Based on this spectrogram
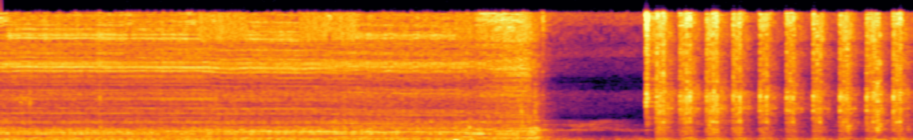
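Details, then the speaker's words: DeLonghi Magnifica (older style) after service, with flow meter, generator and water pump previously replaced; the pump sounded hollow before priming through the steam wand. Steady hum gives way to an even pulsing buzz about four times a second as the pump runs during a rinse cycle; normal vibratory pump operation. "Now it's going to activate the pump because it's going to do a rinse cycle. Well, actually, it didn't do a rinse cycle. I'll just do a rinse cycle."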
